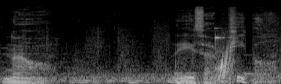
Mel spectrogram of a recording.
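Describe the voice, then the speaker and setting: An actor voicing a calm, learned male consultant in a game, speaking in a measured, formal way. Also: rumbling low, gravelly, heavily acted. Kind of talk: game voice acting. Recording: game audio with loud music.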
